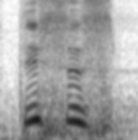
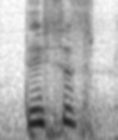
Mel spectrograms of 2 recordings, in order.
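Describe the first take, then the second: No difference in how they are said.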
